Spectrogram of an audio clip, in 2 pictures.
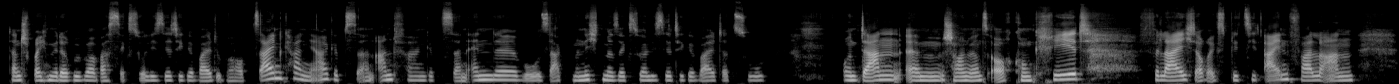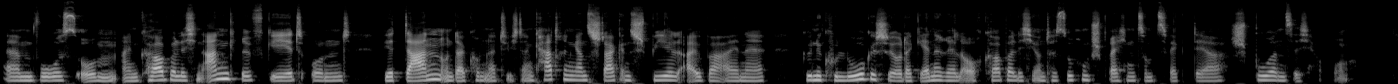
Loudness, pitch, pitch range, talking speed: -26 LUFS, 190 Hz, 180-200 Hz, 165 wpm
